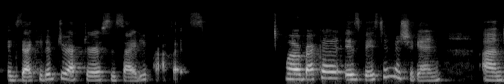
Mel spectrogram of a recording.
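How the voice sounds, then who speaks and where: A woman hosts an interview in a conversational way. Her voice sits at an average pitch, and she introduces and questions as an event interviewer would. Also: a little mellow. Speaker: interviewer, editor.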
